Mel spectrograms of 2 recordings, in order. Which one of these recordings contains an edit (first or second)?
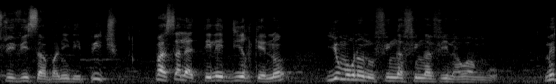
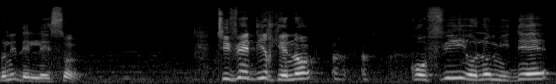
first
